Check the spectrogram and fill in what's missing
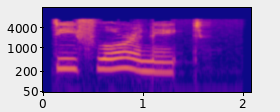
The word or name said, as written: defluorinate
